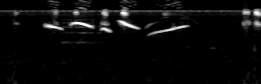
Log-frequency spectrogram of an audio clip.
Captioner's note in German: trinca ferro cantando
